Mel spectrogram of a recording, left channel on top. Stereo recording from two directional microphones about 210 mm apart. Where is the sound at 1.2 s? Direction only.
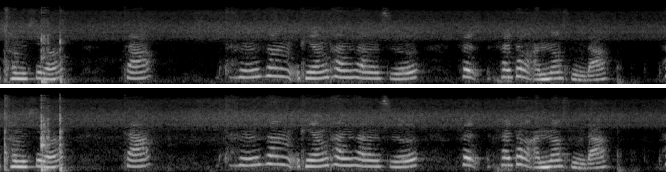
5° right (ahead or behind).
